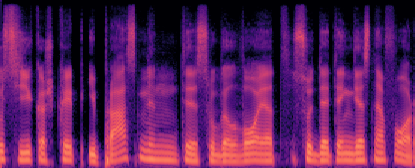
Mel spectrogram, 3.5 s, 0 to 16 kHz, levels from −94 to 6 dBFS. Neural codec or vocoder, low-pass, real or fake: autoencoder, 48 kHz, 32 numbers a frame, DAC-VAE, trained on Japanese speech; 14.4 kHz; fake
